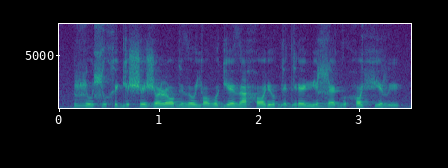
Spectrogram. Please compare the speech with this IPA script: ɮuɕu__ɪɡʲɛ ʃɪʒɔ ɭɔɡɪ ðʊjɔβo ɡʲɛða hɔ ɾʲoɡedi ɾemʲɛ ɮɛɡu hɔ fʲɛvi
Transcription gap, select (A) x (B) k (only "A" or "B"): A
